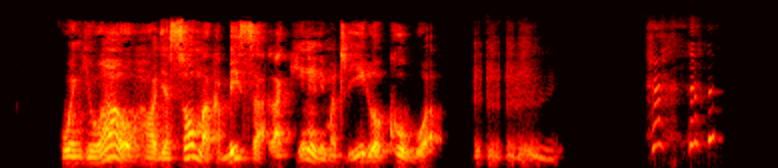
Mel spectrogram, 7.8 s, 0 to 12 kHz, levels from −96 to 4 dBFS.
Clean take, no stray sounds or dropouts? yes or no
no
